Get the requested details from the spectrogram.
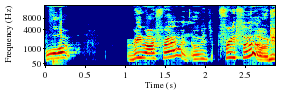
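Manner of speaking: high, loud words pushed through a mouthful of food. Voicing a character caught eating in the orchard, talking with mouth full. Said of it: "mouthful of apple".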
